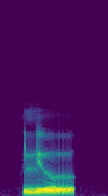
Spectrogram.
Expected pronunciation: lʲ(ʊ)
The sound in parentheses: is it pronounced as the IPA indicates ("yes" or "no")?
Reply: yes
